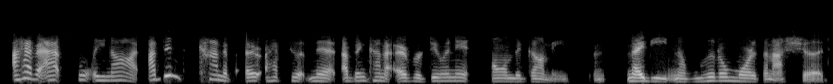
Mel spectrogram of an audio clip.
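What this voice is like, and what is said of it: North Carolina Southern accent. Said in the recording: “it's ... from North Carolina, but I gather you could have known that from my accent anyway”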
